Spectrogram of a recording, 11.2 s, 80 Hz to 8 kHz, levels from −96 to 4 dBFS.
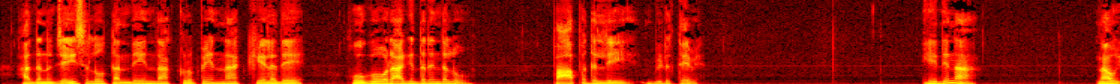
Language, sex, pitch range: Kannada, male, 105-140 Hz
